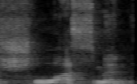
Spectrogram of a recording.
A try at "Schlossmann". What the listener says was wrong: No, people keep talking with the slush. The slush is with the snow. The Schloss is with the car dealership. It's Schlossmann.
